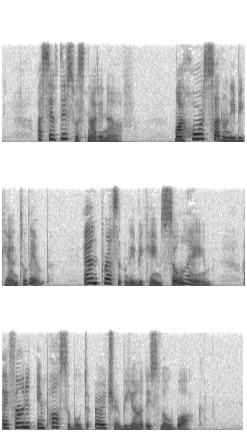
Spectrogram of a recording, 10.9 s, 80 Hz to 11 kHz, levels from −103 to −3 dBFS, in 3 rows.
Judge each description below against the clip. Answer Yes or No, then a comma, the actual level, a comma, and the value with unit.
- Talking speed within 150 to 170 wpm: Yes, average, 155 wpm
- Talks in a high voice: Yes, very high, 250 Hz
